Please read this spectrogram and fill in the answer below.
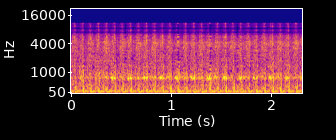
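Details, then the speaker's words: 1973 VW Super Beetle air-cooled engine after valve cover gaskets and oil and filter change, some idle problems fixed: steady, even idle with light regular valve-train clatter, no misses; slight leak on one side; normal idle. "looks okay down there he's leaking on the other side not too much noise coming out fantastic"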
